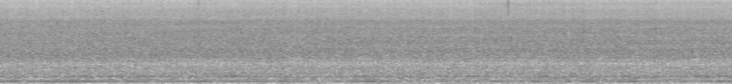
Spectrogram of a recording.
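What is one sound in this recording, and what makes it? An electric fan whirs steadily, its blades rushing air with a low hum.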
